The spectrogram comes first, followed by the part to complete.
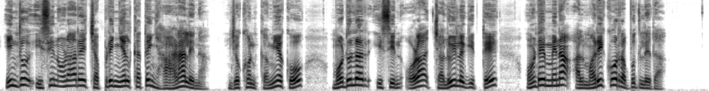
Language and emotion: Santali, surprised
